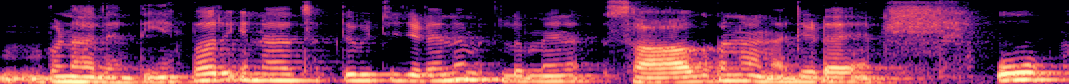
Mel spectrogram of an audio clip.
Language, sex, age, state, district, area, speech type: Punjabi, female, 30-45, Punjab, Amritsar, urban, spontaneous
